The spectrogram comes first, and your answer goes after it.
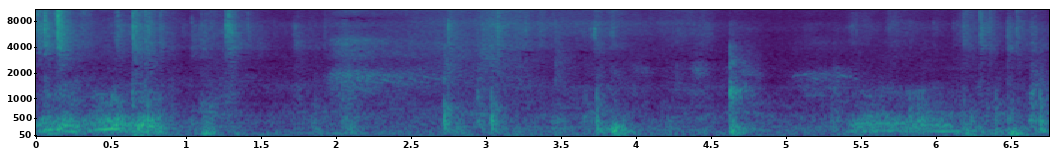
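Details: Rough play between a pair of 11-week-old sheltie puppies: low grumbling growls open and close the stretch, separated by quieter scuffles, taps and thumps of the pups tumbling together.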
